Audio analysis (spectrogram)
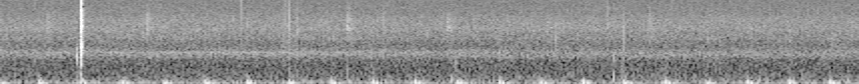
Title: Heartbeat again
